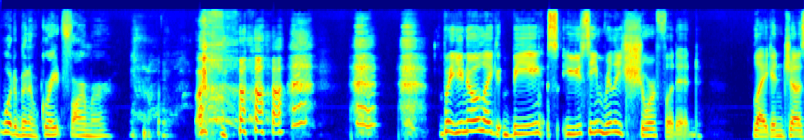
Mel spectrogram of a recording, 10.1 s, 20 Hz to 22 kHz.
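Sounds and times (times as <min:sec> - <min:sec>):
woman laughing: 0:01.6 - 0:04.8
breathy gasping: 0:03.6 - 0:05.4.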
